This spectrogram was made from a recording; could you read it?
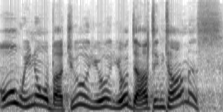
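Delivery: put-on Indian accent. Retelling how people in India greeted him, imitating an Indian accent. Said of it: "only kind of sort of accent I can do".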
